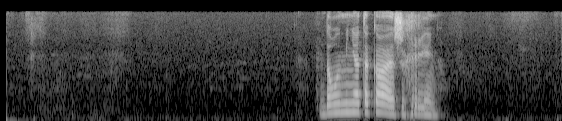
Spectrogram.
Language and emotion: Russian, angry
